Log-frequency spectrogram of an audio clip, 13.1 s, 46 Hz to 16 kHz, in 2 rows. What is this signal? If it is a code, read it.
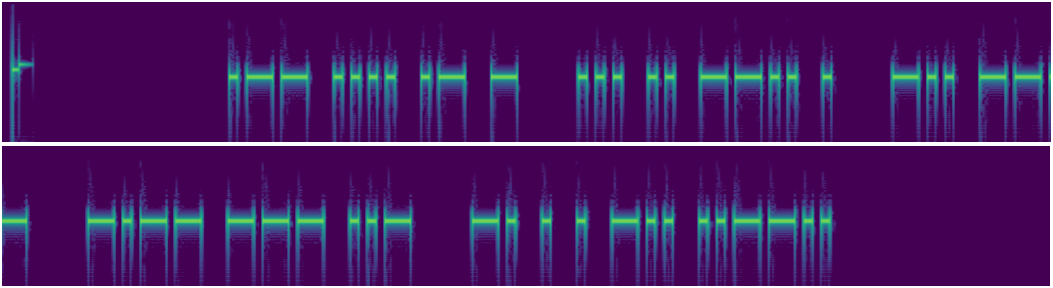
Morse code, heard as a keyed tone, about 22 wpm, 700 Hz. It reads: WHAT SIZE DO YOU NEED?
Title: Sentences from Top 1000 Words - Review Part 2 - 22wpm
